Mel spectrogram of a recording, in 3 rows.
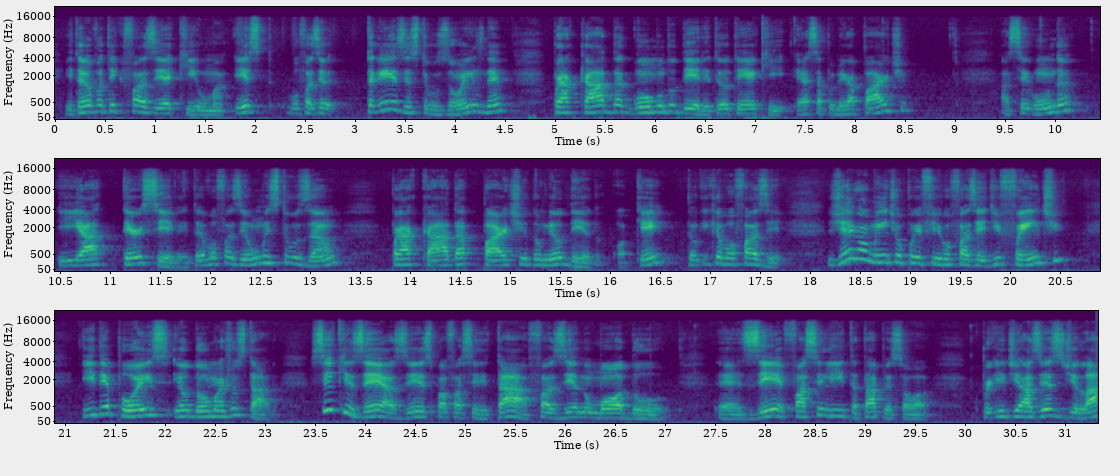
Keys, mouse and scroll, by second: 2.7 middle click, 3.7-5.3 scroll up 3, 5.3-5.6 scroll up 1, 5.6 d, 5.8 click, 7.4-8.3 d, 8.3 click, 9.9 d, 10.0 d, 10.1 d, 10.3 click, 11.4 d, 11.7 right click, 11.7 d, 16.0 d, 16.2 KP_3, 17.5 KP_1, 18.5-20.7 ctrl+scroll up 25, 20.8 shift+scroll up 2, 23.9 z, 26.8 z, 27.3 middle click, 28.8 z, 30.1 middle click, 31.0 KP_1.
